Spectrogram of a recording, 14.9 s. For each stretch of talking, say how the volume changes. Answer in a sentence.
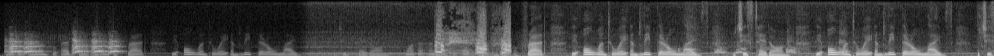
You can hear the talking from 0.0 to 14.8 s, getting louder.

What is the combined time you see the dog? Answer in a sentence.
The dog can be heard for 6 seconds in total.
